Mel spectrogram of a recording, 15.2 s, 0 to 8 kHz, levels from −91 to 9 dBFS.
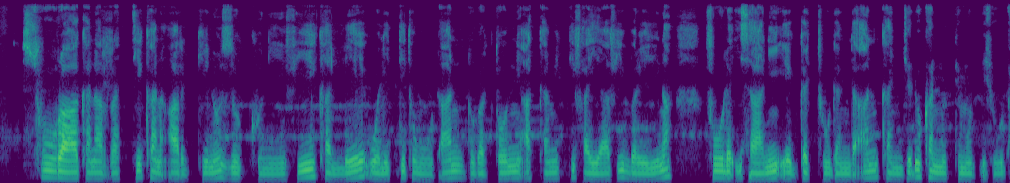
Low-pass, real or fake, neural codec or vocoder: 7.2 kHz; real; none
